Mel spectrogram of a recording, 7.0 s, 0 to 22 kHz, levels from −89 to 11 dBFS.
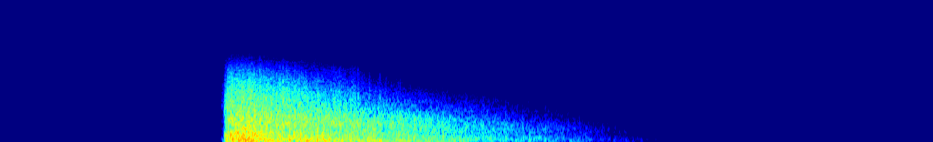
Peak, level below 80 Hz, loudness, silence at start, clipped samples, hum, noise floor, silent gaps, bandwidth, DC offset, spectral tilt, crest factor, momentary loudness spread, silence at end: -6 dBFS; -34 dBFS; -25 LUFS; 1.7 s; under 0.1%; none; -78 dBFS; none; 3.6 kHz; under 0.1%; -10 dB/octave; 22 dB; 22 LU; 3.3 s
